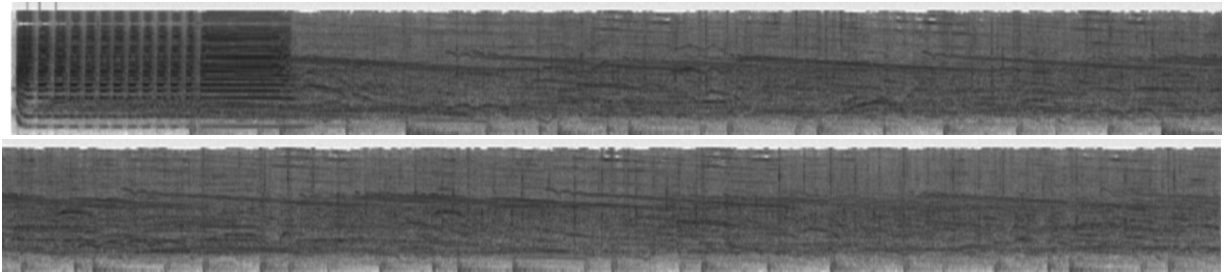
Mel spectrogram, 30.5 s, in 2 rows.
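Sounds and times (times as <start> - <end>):
crowd going wild: 0.1 - 30.4.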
